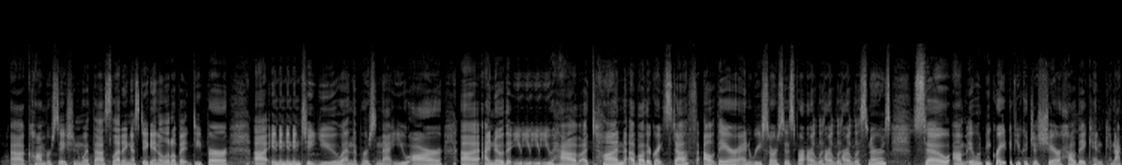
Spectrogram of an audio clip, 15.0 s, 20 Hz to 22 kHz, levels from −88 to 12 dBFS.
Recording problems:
background chatter; faint; throughout; 2 voices, 30 dB below the speech
uneven, jittery; strongly; from 2 to 14 s
audio stuttering; at 3.5 s, at 7 s and at 11 s

